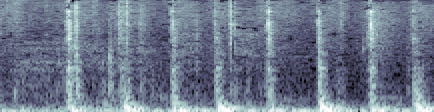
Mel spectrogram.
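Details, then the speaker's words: Daewoo Matiz, steering wheel worked with the engine off: dull, hollow knocks about five times a second from the steering column, also heard over bumps while driving; worn steering shaft bushing, fixed by screwing in a wood screw. "слышим да то есть и при езде по неровностям по ухабам короче про из происходит стук со стороны руля"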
